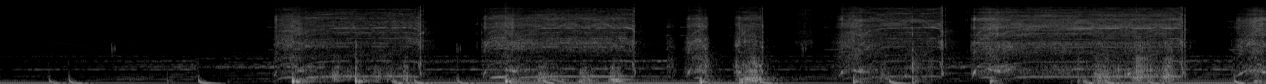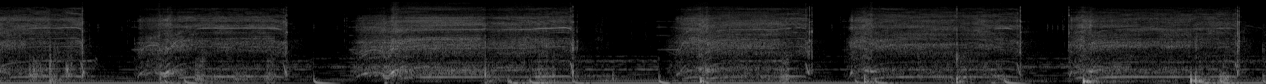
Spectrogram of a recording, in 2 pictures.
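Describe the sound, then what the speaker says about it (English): A power drill with a 3/8 bit bores divots through a plastic deck panel of a backyard playset in a long series of short whining bursts, each winding up and down, close and steady with no talk. "drill out the 9 divots using a 3/8 drill bit going from the top down"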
